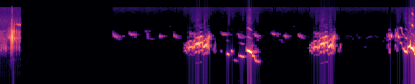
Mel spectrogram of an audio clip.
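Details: Eurasian golden oriole (Oriolus oriolus), call.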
